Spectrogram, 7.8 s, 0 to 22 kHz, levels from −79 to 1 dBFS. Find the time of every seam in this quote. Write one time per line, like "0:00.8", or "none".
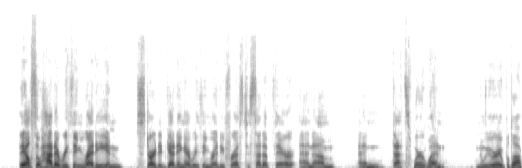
none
